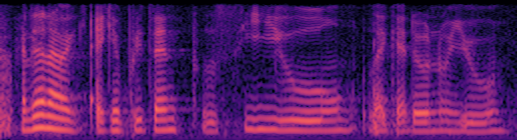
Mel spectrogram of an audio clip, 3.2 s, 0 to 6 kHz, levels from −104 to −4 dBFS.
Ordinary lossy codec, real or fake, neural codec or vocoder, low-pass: AAC, 48 kbps; real; none; 5.4 kHz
